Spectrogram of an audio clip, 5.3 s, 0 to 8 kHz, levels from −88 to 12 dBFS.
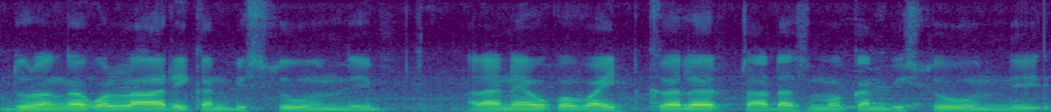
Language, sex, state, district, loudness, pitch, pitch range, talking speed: Telugu, male, Telangana, Mahabubabad, -16 LUFS, 125 Hz, 120-135 Hz, 150 wpm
